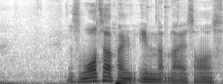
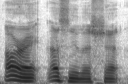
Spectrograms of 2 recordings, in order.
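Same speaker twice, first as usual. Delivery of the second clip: pumped up; 5 semitones higher, 9 dB louder than usual. Real, not acted. Pumping up to start building.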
